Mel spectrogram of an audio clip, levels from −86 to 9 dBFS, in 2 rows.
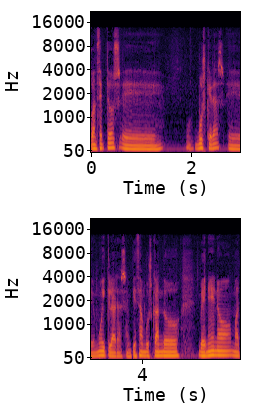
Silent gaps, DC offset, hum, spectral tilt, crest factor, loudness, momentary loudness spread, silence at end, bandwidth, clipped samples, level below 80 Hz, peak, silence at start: none; under 0.1%; none; -6 dB/octave; 16 dB; -21 LUFS; 8 LU; 0 s; 14 kHz; under 0.1%; -48 dBFS; -4 dBFS; 0 s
